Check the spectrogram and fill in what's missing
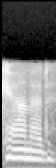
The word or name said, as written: canid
